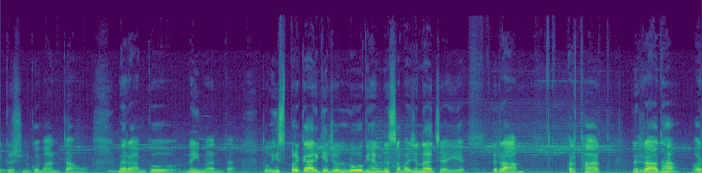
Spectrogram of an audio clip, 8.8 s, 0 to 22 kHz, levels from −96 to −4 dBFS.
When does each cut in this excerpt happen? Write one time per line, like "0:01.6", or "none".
none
